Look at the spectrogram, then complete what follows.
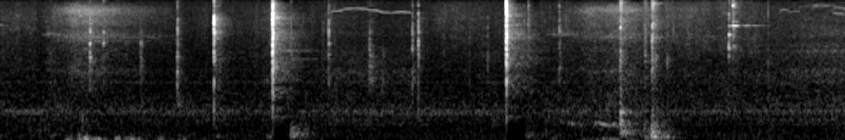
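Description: Small metallic clicks and taps, about a dozen, as a screw on a steel e-beam emitter assembly is worked with a screwdriver and the parts are handled. The sharpest clicks come about two seconds in and just before four seconds, with duller knocks and rubbing around one second and five seconds in.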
